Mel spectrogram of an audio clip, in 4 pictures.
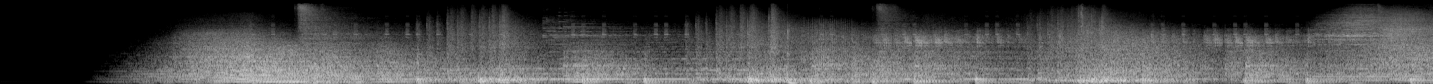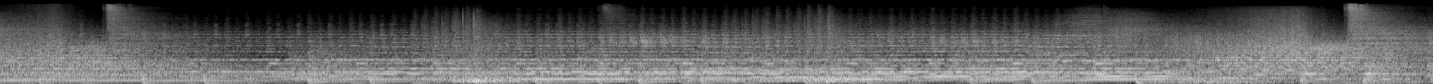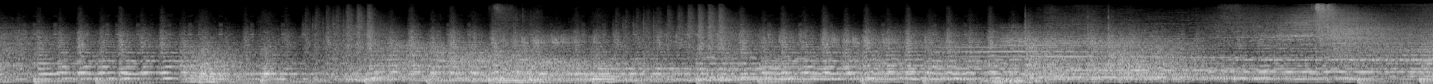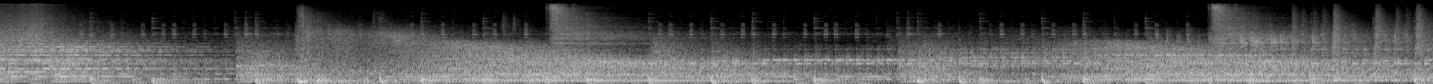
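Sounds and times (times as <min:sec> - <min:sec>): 
aircraft dogfight combat: 0:02.4 - 0:57.3.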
